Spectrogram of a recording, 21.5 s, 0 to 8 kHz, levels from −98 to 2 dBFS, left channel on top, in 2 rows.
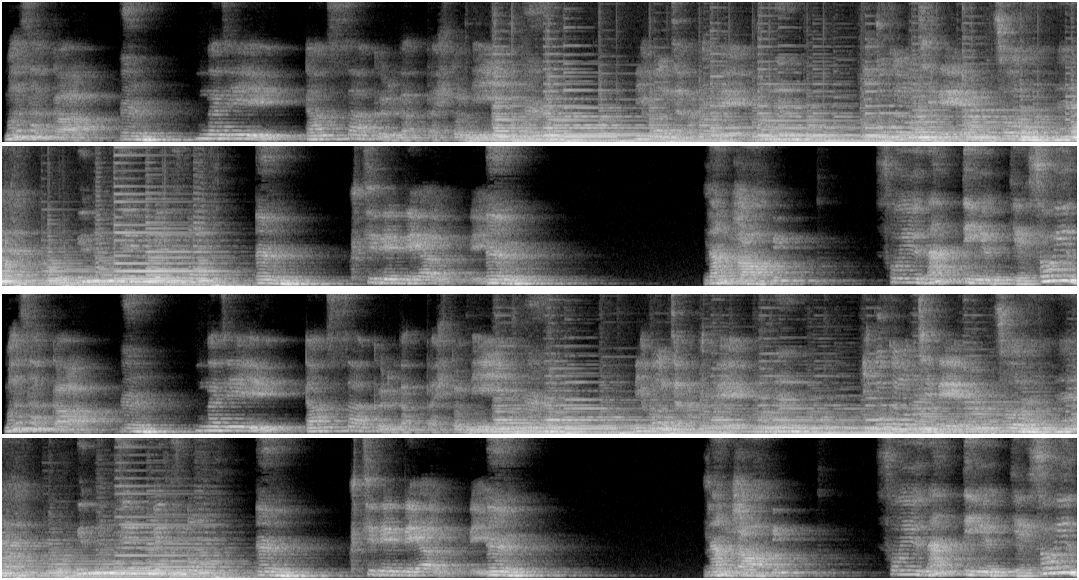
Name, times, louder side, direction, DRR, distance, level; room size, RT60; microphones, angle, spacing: voice 1, 0.0-1.0 1.9-2.7 3.0-5.1 6.3-7.5 8.6-9.8 11.2-12.8 14.2-15.9 17.8-18.6, equal, 30° right, -3 dB, 0.5 m, -23 dB
voice 2, 1.2-1.6 5.2-5.7 7.7-8.0 10.0-11.0 13.3-13.8 15.6-16.0 17.8-18.4 19.6-21.5, equal, 40° left, -7 dB, 1.0 m, -20 dB
Guitar, 4.6-12.9, left 2 dB, 85° left, 0.4 m, -20 dB
3.9 x 2.5 x 2.5 m, 1.2 s
head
